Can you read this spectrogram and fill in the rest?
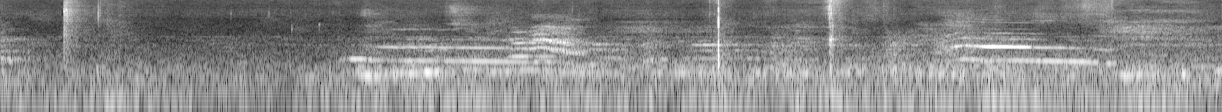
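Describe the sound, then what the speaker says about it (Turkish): Several cats meow at a distance, a few drawn-out calls over a low, noisy background, with faint sharp knocks now and then. "Akşam kedileri bunlar, akşam."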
